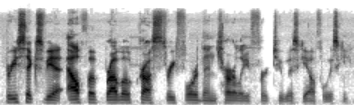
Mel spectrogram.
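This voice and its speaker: A man flying a simulated airplane, making brisk, businesslike radio calls in clipped aviation phrasing through a cockpit headset mic. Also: fairly low pitch, bright, forceful tone. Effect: pilot talking into a cockpit headset mic. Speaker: flight sim pilot making radio calls.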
